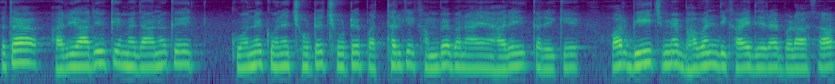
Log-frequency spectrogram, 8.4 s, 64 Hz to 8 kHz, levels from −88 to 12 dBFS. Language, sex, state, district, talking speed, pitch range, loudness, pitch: Hindi, male, Uttar Pradesh, Varanasi, 170 wpm, 170-195 Hz, -18 LUFS, 180 Hz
